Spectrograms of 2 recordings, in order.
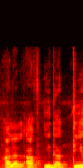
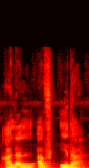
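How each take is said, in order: First: The phrase ends with an added 'ti' syllable. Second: The phrase stops on 'ida' without a final 'ti'. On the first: The reciter joins it to the next words. "হয়ে যাবে মিলিয়ে পড়লে" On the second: The reciter stops at this word. "যদি দাঁড়াতে চান তো"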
